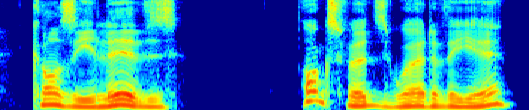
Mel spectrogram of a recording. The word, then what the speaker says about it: cozzie livs: Cozzie Lives is Australian Dictionary Macquarie's Word of the Year. Although the spelling mixes S and Z, the pronunciation is two voiced Z sounds. Cozzie Lives.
